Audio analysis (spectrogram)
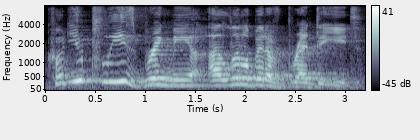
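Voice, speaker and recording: Echoey room, guy reading as a polite earnest prophet from a kids bible story, voice a bit high. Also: huge pitch swings, normal speed, a bit bright, far from the mic, heavily acted. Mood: polite, asking. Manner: courteous, earnest. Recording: reverberant, echoing room.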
